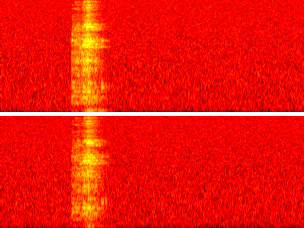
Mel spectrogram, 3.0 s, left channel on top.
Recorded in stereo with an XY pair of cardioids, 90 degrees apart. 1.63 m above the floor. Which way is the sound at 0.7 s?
60° left.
